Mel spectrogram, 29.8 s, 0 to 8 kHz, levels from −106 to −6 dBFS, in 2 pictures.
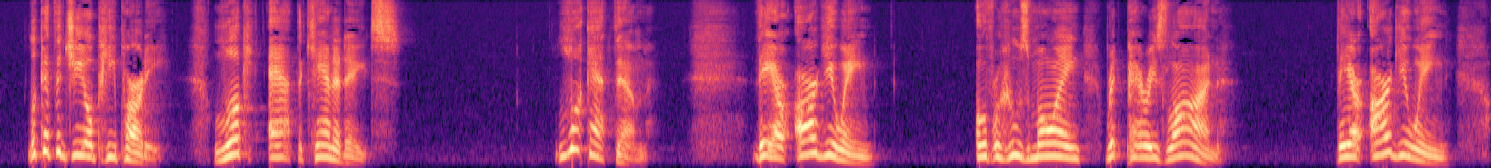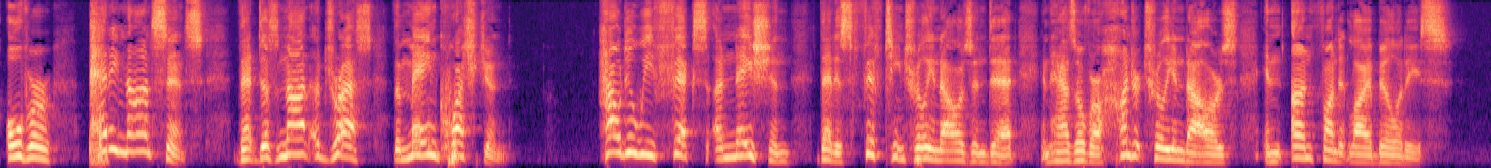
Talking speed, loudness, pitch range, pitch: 110 wpm, -14 LUFS, 160-240 Hz, 205 Hz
